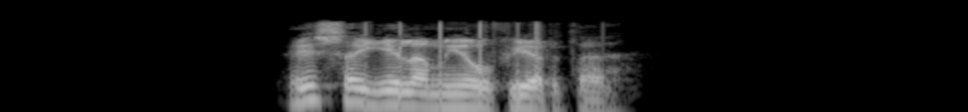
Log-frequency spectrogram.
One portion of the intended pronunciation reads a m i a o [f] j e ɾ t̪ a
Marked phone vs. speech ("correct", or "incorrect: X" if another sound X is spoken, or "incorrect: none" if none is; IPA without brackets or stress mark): correct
